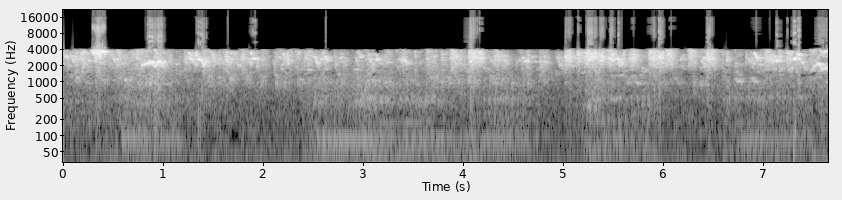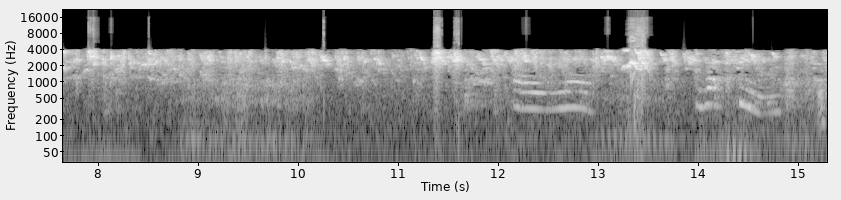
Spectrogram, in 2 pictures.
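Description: A flock of budgerigars chattering and chirping without a break, a dense mix of warbles, chirps and short clicks.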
